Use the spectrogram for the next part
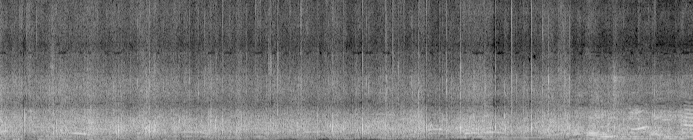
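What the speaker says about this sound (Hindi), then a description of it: "ताली के साथ" A large church congregation applauds continuously, a dense, loud wash of many hands clapping together for the whole stretch with no gaps.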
